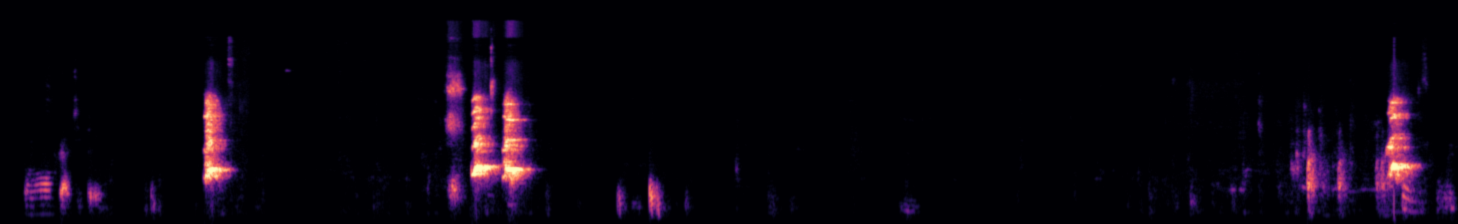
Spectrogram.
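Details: Blenheim Cavalier King Charles Spaniel puppies, a litter of five born at New Year, playing with their mother Paris in an indoor puppy pen; scattered short harmonic yips and squeaky whines in brief bursts separated by long quiet gaps.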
